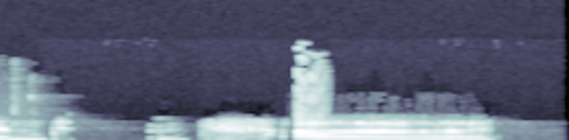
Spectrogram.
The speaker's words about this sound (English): Excuse me. I don't know why I have to keep clearing my throat. Sorry.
